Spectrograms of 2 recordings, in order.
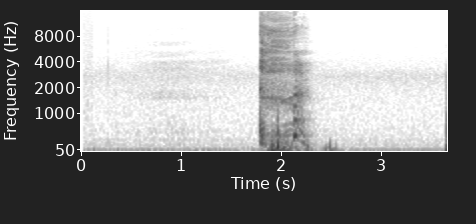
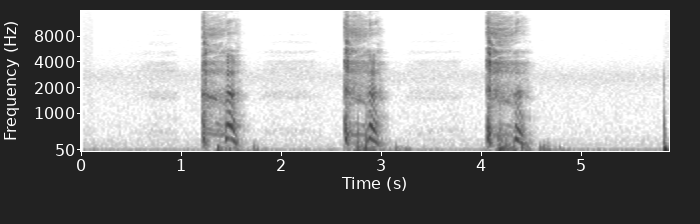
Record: cough_length: 3.7 s
cough_amplitude: 4176
cough_signal_mean_std_ratio: 0.32
three_cough_length: 5.9 s
three_cough_amplitude: 6173
three_cough_signal_mean_std_ratio: 0.34
survey_phase: beta (2021-08-13 to 2022-03-07)
age: 45-64
gender: Female
wearing_mask: 'No'
symptom_runny_or_blocked_nose: true
symptom_onset: 6 days
smoker_status: Ex-smoker
respiratory_condition_asthma: false
respiratory_condition_other: false
recruitment_source: REACT
submission_delay: 0 days
covid_test_result: Negative
covid_test_method: RT-qPCR
influenza_a_test_result: Negative
influenza_b_test_result: Negative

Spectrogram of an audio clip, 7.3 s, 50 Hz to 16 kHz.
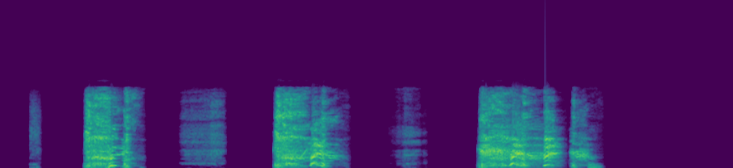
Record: three_cough_length: 7.3 s
three_cough_amplitude: 32767
three_cough_signal_mean_std_ratio: 0.43
survey_phase: beta (2021-08-13 to 2022-03-07)
age: 45-64
gender: Male
wearing_mask: 'No'
symptom_cough_any: true
symptom_runny_or_blocked_nose: true
symptom_sore_throat: true
symptom_headache: true
symptom_onset: 5 days
smoker_status: Ex-smoker
respiratory_condition_asthma: false
respiratory_condition_other: false
recruitment_source: Test and Trace
submission_delay: 1 day
covid_test_result: Positive
covid_test_method: LAMP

